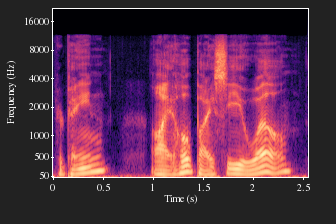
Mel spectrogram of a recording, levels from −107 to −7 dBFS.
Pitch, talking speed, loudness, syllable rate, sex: 120 Hz, 190 wpm, -17 LUFS, 4.7 syllables/s, male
